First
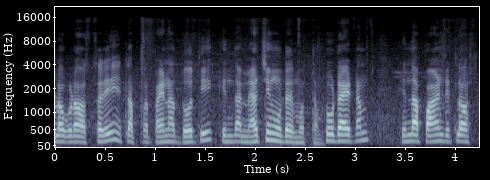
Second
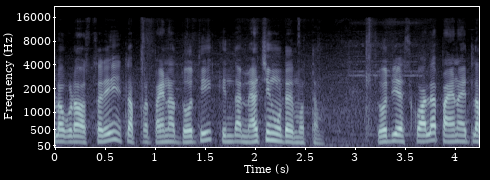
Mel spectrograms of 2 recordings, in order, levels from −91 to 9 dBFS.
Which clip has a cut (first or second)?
first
